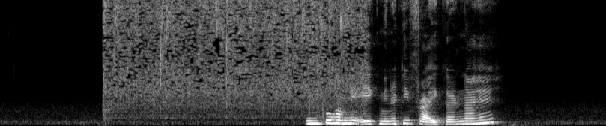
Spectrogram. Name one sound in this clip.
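Hot oil sizzles in a pan.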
